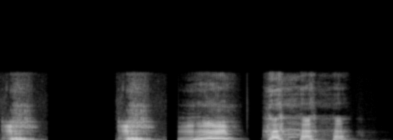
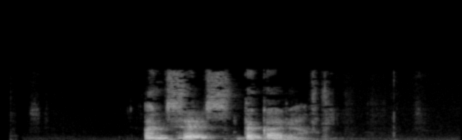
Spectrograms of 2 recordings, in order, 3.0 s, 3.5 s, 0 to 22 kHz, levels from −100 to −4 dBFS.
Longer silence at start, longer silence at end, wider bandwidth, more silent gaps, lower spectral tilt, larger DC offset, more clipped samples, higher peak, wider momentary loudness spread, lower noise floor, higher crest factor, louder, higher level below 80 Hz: second, 0 s vs 1.1 s; second, 0.35 s vs 1.15 s; about the same, 11 kHz vs 11.5 kHz; first, 0.35-0.87 s, 1.24-1.33 s, 1.86-1.96 s vs none; about the same, -5.5 dB/octave vs -4.5 dB/octave; neither; neither; about the same, -10 dBFS vs -12 dBFS; about the same, 15 LU vs 16 LU; first, under -90 dBFS vs -84 dBFS; about the same, 18 dB vs 20 dB; first, -27 LUFS vs -30 LUFS; first, -48 dBFS vs -84 dBFS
